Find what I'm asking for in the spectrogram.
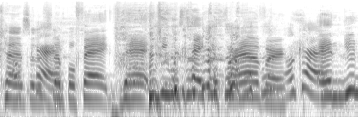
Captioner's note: laughing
